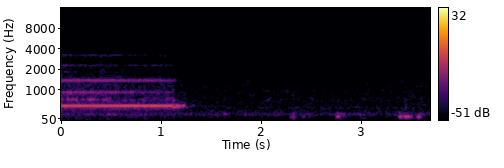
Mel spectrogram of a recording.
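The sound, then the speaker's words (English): A phone on speaker gives a steady, buzzy electronic tone for just over a second, then cuts off, leaving faint low rustles and soft thumps with no talking. “Yeah, maybe I can put him on my speaker on the phone.”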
